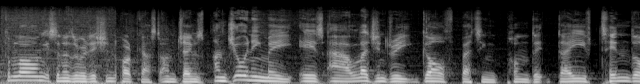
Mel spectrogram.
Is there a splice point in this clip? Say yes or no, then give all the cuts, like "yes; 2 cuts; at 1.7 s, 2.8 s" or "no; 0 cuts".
yes; 2 cuts; at 1.2 s, 2.1 s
